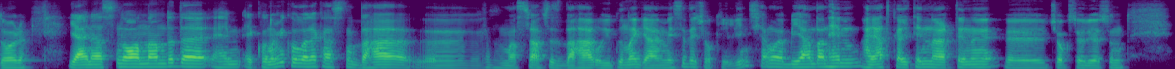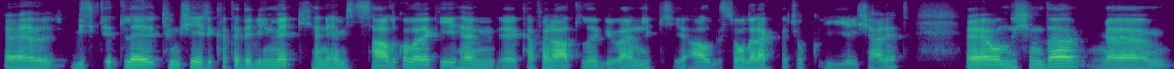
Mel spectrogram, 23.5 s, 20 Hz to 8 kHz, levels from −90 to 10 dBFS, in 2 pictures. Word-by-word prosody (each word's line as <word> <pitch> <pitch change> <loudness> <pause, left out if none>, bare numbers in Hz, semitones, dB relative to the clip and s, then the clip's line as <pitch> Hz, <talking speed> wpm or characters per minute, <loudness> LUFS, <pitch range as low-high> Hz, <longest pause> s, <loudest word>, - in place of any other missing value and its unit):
Doğru, 105 0 0 0.4
yani 115 +1 +6
aslında 120 +3 +2
o - - +10
anlamda 135 +3 +5
da 140 -2 +7
hem 120 +1 -5
ekonomik 120 +8 -3
olarak 145 -1 +2
aslında 130 -3 -3
daha, 115 +1 +4
eee, 95 0 -11
m 100 -1 -18
masrafsız 95 +2 -3
daha 105 +3 +3
uyguna 110 +4 -2
gelmesi 105 -2 -2
de - - -2
çok - - -9
ilginç - - -9
ama 135 -3 0
bir 125 - -3
yandan 130 +2 +3
hem 145 +2 -1
hayat 120 0 +2
kalitenin 120 +2 -2
arttığını, 120 +1 0
eee, 105 0 -4
çok - - -4
söylüyorsun. 100 +1 -4 0.6
Eee, 105 0 +1 0.3
bisikletle 115 +3 0
tüm 120 0 -8
şehri 120 -2 -2
kat 110 - -12
edebilmek, 110 +1 -2
hani 100 -3 -4
hem 105 -1 -4
sağlık 95 -1 +1
olarak 115 -3 +2
iyi 110 -1 +1
hem, 105 0 -2
eee, 95 0 -3
kafa 95 0 -5
rahatlığı, 95 0 +1
güvenlik, 95 +2 -6
iii, - - -8
algısı 90 -1 -4
olarak 110 +1 0
da - - -12
çok - - -16 0.2
iyiye 85 -2 -8
işaret. 80 - -5 0.7
Eee, 110 +1 +6
onun 115 +2 +2
dışında, 135 +2 +2 0.3
emm, 105 +1 +1
110 Hz, 145 wpm, -24 LUFS, 100-120 Hz, 0.7 s, o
